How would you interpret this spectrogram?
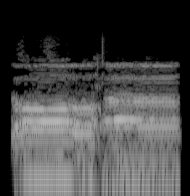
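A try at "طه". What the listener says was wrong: Kepanjangan, Pak. Toha. To-nya bersih. Toha. Yang to, tapi to.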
